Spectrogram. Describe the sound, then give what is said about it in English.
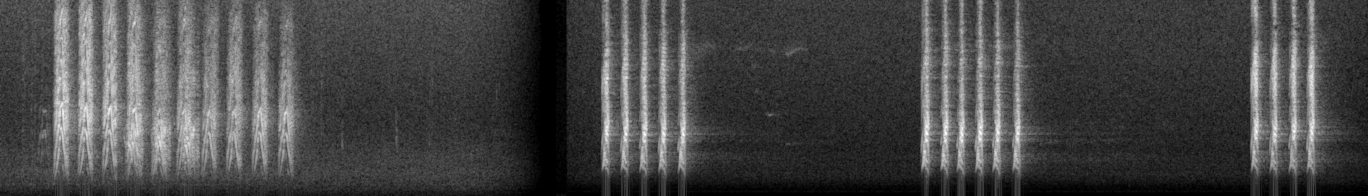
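Harsh squawking calls of a Woodhouse's scrub jay in a rapid run of about ten notes, followed by Steller's jay calls in three separate short bursts of several rasping notes each. “First the Woodhouse scrub jay, followed by the Steller's jay.”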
